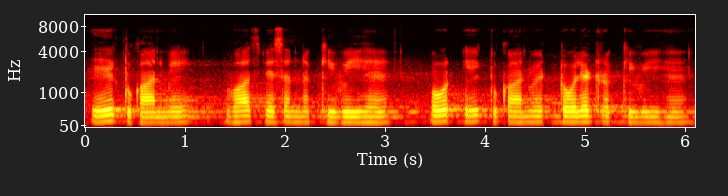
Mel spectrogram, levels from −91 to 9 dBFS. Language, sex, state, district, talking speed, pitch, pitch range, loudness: Hindi, male, Uttar Pradesh, Saharanpur, 155 wpm, 125 Hz, 120-125 Hz, -19 LUFS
